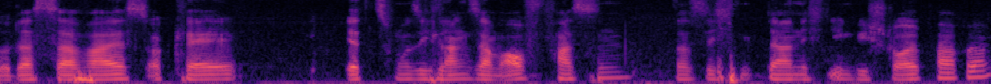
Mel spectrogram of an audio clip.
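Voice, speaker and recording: Moderate pace, long, frequent pauses and fairly even intonation from a man at medium pitch, with a dry, close sound and no echo. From Ruhr area, Germany (Bochum). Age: 20s. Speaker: student and freelance author. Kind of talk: podcast interview.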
